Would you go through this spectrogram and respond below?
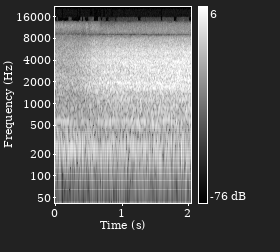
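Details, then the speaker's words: Inflation pump running on an inflatable paint booth set up in a barn: constant, smooth rushing hum with a faint steady tone and no surging or rattles, running normally. "Right, you can hear the pump running, which inflates this."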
